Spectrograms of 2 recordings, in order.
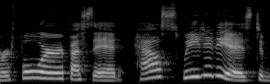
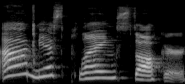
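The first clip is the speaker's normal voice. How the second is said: emotional, pitched-up exclamation said with some feeling; 7 semitones higher, 4 dB louder than usual. Explaining exclamatory sentences, giving an example sentence said with emotion. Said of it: "I'm saying it with some emotion".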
